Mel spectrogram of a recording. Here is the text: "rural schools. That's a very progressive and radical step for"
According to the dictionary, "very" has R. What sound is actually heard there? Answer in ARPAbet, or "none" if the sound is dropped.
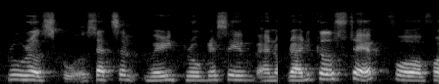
R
